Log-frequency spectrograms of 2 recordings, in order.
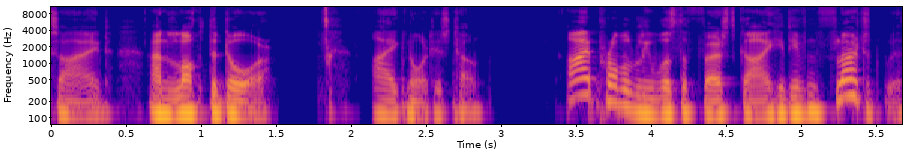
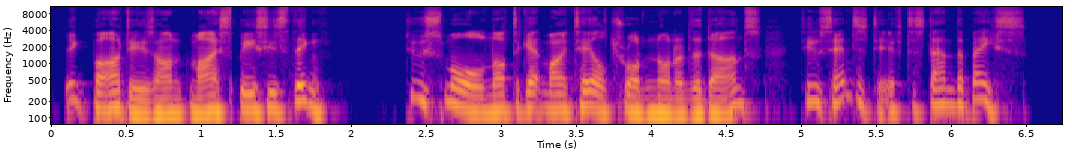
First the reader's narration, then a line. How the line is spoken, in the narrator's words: I squeaked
